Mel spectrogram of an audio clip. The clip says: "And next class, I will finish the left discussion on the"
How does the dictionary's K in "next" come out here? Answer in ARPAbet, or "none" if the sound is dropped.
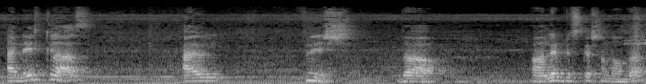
none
